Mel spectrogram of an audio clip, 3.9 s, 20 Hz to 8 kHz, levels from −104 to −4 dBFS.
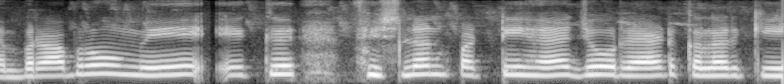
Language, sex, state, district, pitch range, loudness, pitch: Hindi, male, Uttar Pradesh, Shamli, 235-270 Hz, -13 LUFS, 250 Hz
